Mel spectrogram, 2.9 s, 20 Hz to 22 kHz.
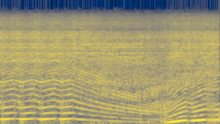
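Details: McCulloch Mac 3200 32cc two-stroke chainsaw, 14-inch bar, after repair: crisp buzz that drops off and revs cleanly back up without stumbling; chain oiling confirmed, runs and sounds good.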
